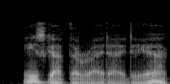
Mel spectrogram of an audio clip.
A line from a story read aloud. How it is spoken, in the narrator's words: Kanawha muttered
